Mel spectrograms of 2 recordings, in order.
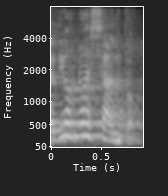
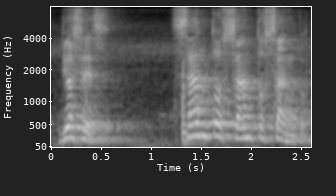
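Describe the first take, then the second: First: Said in the usual way. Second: Each "santo" hit hard, the first one highest; triple emphasis. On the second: Shown as a demonstration. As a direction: ring out "santo, santo, santo" as one rising proclamation. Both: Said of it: "No santo".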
